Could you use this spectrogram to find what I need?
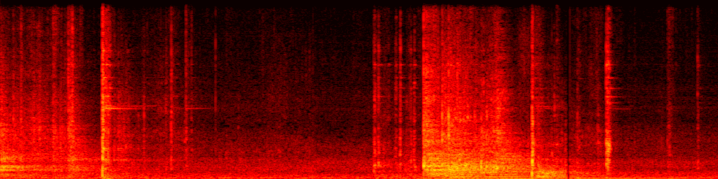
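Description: Scooter wheels land hard on concrete with a sharp clack.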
